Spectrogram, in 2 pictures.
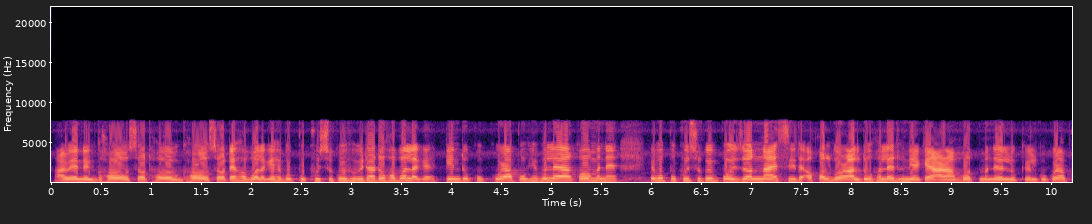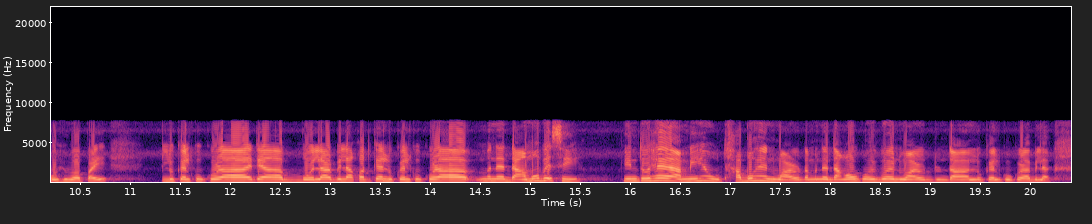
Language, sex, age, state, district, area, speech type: Assamese, female, 30-45, Assam, Golaghat, rural, spontaneous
